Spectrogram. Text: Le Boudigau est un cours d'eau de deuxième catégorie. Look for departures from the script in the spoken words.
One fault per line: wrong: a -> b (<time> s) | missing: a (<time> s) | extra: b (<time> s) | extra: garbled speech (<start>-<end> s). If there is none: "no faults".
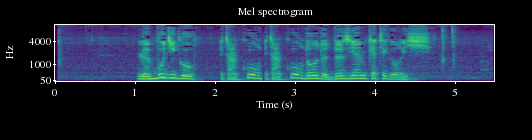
extra: est un cours (2.6 s)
